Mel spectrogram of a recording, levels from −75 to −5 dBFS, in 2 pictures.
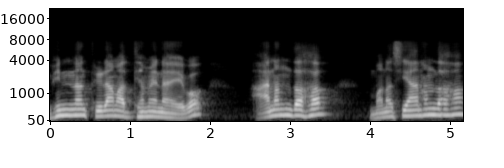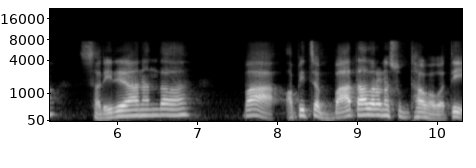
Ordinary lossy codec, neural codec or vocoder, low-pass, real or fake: none; codec, 16 kHz, about 1 kbps, DyCAST, with the encoder's durations; none; fake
